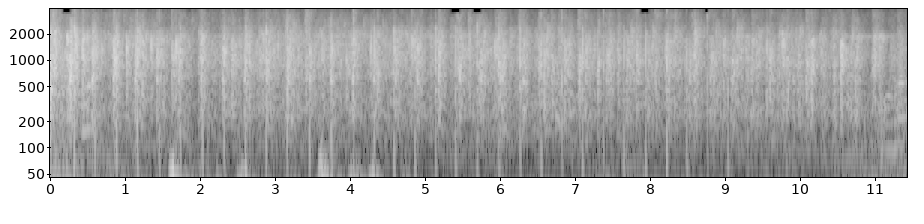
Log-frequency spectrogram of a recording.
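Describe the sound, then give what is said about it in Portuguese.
Applause at an inauguration ceremony: a sustained, dense patter of many people clapping for about eleven seconds, holding an even level throughout with a slightly dull, muffled top end. “Creio que merece uma salva de palmas.”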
